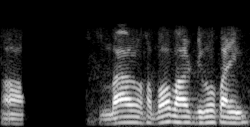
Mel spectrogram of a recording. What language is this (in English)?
Assamese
